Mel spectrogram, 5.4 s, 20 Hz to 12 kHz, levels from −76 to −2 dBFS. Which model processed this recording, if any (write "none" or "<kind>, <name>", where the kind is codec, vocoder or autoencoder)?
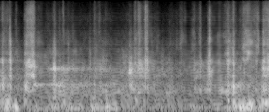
vocoder, Vocos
